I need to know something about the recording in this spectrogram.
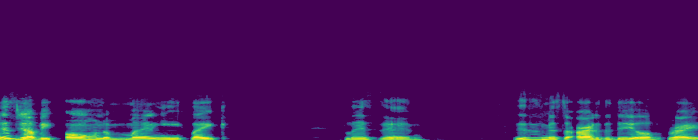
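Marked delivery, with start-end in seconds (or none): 5.1-7.0 heavy, very sarcastic delivery. Reading a tarot spread, naming the figure the cards show; sarcastic. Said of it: "And I say that very sarcastically".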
